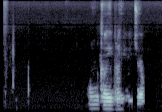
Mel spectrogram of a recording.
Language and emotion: Russian, neutral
